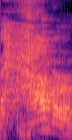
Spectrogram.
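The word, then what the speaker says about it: Havre: population of 26 from havor montana spelt like farve doesn't rhyme with farve uh i'm proud to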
